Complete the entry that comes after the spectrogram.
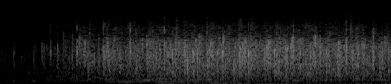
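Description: A crowd at a political campaign rally in the video game Batman: The Telltale Series breaks into applause that swells and holds as steady, dense clapping.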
